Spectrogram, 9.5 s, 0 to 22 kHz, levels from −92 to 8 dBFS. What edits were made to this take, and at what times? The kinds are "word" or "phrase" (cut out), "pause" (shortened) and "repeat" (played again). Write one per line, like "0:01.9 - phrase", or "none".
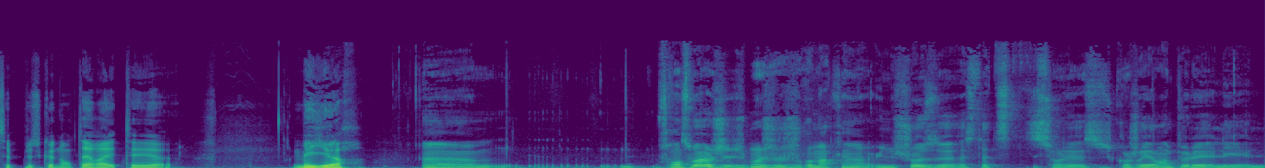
none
